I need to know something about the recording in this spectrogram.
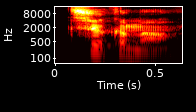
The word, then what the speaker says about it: Tsukumo: Chris, do you know how to pronounce this? Yeah, it's Tsukumo. Tsukumo.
